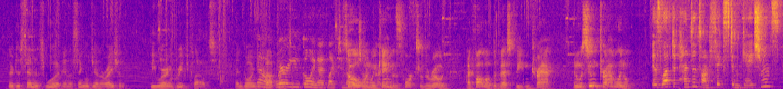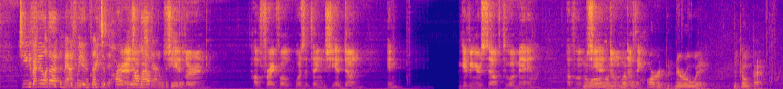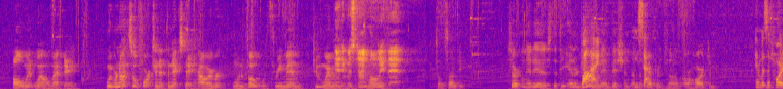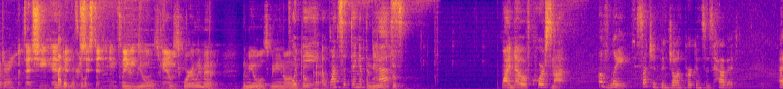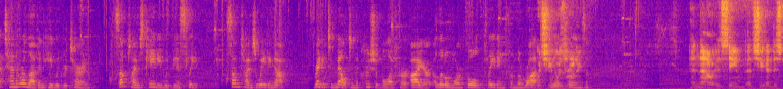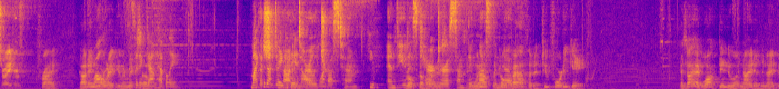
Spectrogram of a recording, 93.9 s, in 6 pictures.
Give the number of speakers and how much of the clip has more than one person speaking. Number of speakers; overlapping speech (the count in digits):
6, about 25%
